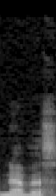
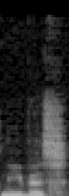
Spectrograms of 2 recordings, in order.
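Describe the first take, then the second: First: The word does not rhyme with Beavis. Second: The word rhymes with Beavis. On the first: The speaker calls it wrong. "It's not Nevis" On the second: The speaker calls it right. "it's Nevis. That's how you pronounce it. Nevis and Butthead"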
